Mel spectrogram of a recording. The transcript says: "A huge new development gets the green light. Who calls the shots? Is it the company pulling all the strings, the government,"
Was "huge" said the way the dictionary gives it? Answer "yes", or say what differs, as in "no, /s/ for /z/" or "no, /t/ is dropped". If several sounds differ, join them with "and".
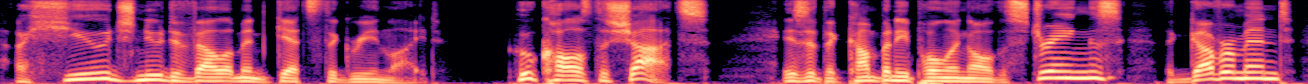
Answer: yes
